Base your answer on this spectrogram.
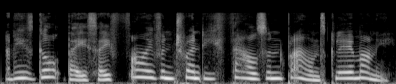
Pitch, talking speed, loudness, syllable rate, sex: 265 Hz, 195 wpm, -15 LUFS, 4.2 syllables/s, female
